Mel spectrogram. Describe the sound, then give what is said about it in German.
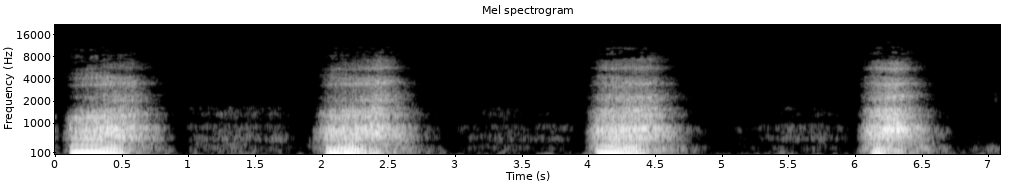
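Four deep, audible breaths during a relaxation exercise done seated on a chair with the body let fall downward, loud, each a broad airy rush about two seconds apart, with softer inhales in the quiet gaps between them, steady and unhurried. “Und ihr könnt das auch noch mit dem Atmen verbinden.”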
